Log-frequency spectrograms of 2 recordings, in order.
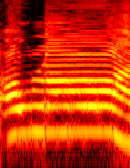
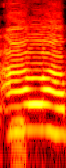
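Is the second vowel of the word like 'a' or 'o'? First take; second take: o; a. First: The second vowel sounds like 'o'. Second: The second vowel sounds like 'a'. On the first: The speaker calls it wrong. "bukan Allah" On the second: The speaker calls it right. "Ini dibaca Allah, Bang"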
